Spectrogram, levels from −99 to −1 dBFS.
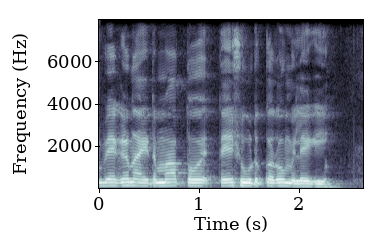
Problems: constant background noise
